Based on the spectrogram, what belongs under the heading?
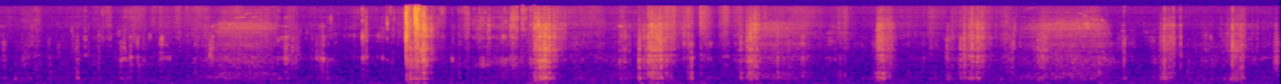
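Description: A person chewing crunchy food close to the microphone, with sharp crunches at uneven intervals of about one a second, the loudest about three and four seconds in.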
